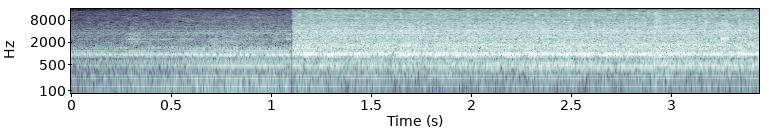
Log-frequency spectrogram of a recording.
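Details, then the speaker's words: 2000 Nissan Maxima at idle after P0505 idle air control repair: steady high whine over idle, pitch unchanged with steering; idler pulley or AC compressor clutch pulley bearing suspected, not the compressor itself. "okay it looks like that noise is coming from down there looks like either the idle pulley or the AC compressor clutch pulley all right not that not that doesn't mean that the AC compressor is no good just mean that the pulley or bearings is no good"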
